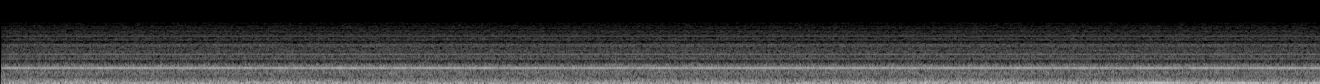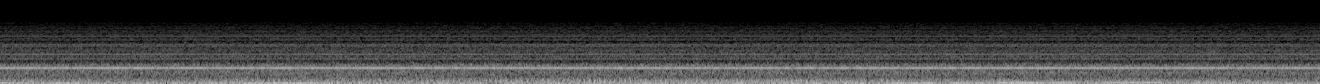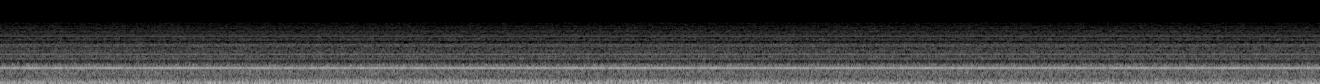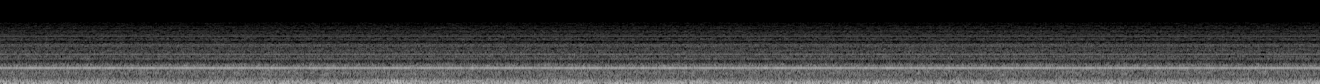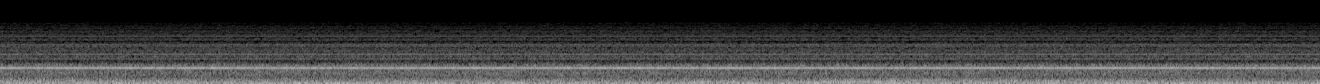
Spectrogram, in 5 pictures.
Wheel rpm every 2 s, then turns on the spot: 0, 0, 0, 0, 0, 0, 0, 0, 0, 0, 0, 0, 0, 0, 0, 0, 0, 0, 0, 0, 0, 0, 0, 0, 0, 0, 0, 0, 0, 0, 0, 0, 0.
none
